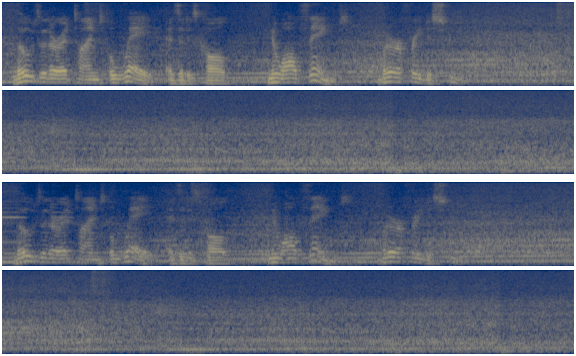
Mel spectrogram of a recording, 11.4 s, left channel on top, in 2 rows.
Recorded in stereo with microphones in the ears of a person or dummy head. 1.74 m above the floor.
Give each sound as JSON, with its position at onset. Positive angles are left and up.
{"t": 0.1, "sound": "a man speaking", "side_deg": 75, "distance_m": 0.6}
